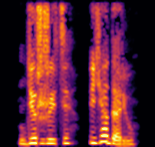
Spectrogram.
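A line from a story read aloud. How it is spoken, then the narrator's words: Calm, soft gentle voice. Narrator (Russian): спокойно ответил мягкий нежный голос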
